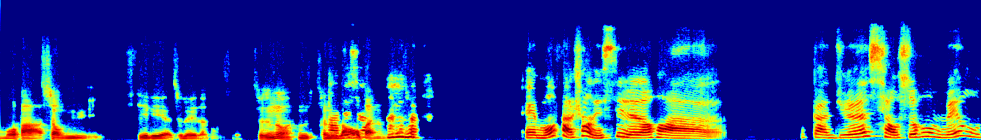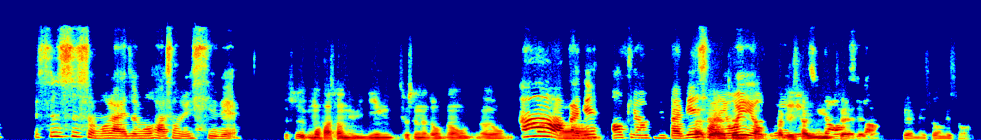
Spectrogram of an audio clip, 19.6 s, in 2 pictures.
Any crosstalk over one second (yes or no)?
yes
